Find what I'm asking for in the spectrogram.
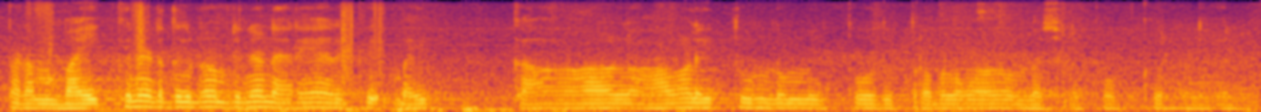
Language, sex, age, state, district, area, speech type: Tamil, male, 18-30, Tamil Nadu, Tiruchirappalli, rural, spontaneous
